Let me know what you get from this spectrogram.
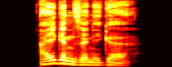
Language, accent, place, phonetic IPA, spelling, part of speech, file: German, Germany, Berlin, [ˈaɪ̯ɡn̩ˌzɪnɪɡə], eigensinnige, adjective, De-eigensinnige.ogg
- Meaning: inflection of eigensinnig: 1. strong/mixed nominative/accusative feminine singular 2. strong nominative/accusative plural 3. weak nominative all-gender singular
